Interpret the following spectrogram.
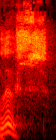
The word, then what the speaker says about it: loose: okay but there's something loose the dog is loose l o o s e two o's in the middle and listen to the pronunciation of the s El Perro estas the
